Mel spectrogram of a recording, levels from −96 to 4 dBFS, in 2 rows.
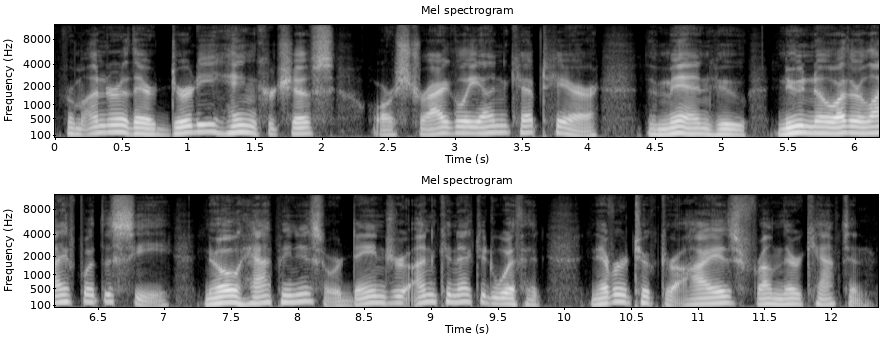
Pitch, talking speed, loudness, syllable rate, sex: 130 Hz, 160 wpm, -18 LUFS, 4.4 syllables/s, male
